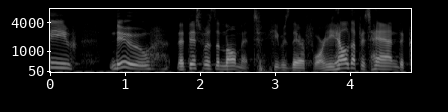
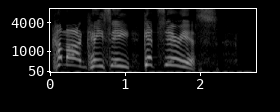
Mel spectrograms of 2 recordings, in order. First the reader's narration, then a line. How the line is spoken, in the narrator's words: They were shouting out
